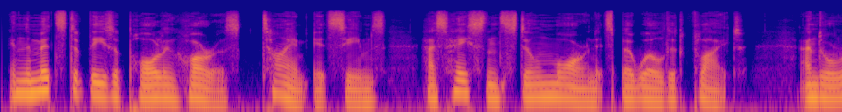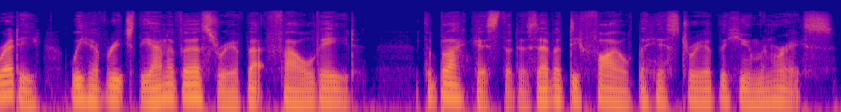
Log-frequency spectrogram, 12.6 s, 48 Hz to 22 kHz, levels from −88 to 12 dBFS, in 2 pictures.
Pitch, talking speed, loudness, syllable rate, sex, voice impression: 95 Hz, 195 wpm, -22 LUFS, 5.9 syllables/s, male, masculine, adult-like, cool, slightly intellectual, slightly calm, kind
